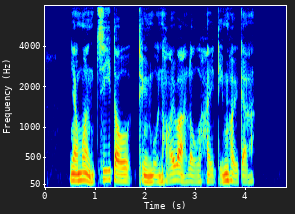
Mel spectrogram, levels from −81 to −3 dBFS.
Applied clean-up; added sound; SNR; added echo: none; none; none; none.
